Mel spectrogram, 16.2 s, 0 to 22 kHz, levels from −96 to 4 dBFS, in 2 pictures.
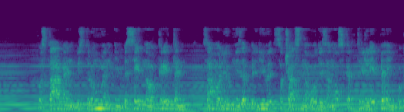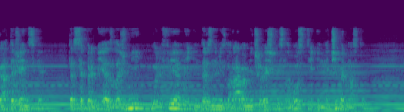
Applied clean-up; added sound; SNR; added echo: none; Bowed string instrument; 7 dB; reverberation time 0.2 s.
